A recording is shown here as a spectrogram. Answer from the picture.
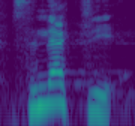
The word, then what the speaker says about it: synecdoche: Okay, I'm going to spell that for you. I have trouble even pronouncing it, but I'm going to spell it for you, and then I'm going to try to pronounce it multiple times as we go through the sermon. So synecdoche, S-Y-N-E-C-D-O-C-H-E, synecdoche. Okay?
